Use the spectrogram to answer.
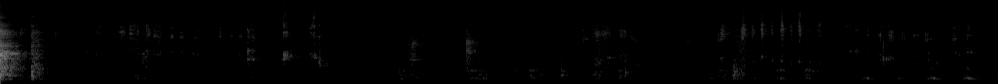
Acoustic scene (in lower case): restroom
